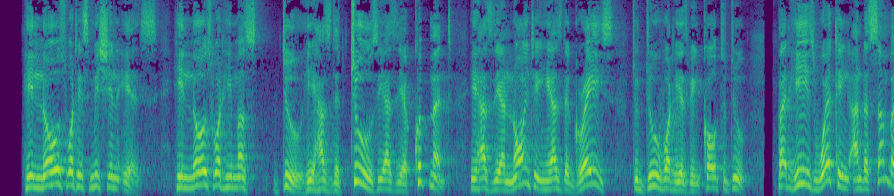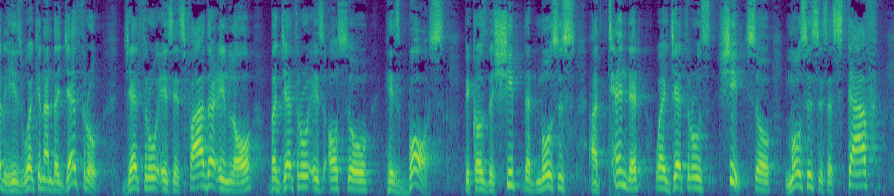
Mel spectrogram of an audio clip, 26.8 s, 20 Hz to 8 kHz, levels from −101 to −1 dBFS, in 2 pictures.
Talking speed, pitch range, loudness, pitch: 160 wpm, 130-180 Hz, -20 LUFS, 155 Hz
